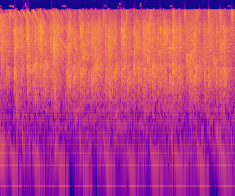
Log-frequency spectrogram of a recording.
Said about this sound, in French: Et voici un homme, on peut l'applaudir.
